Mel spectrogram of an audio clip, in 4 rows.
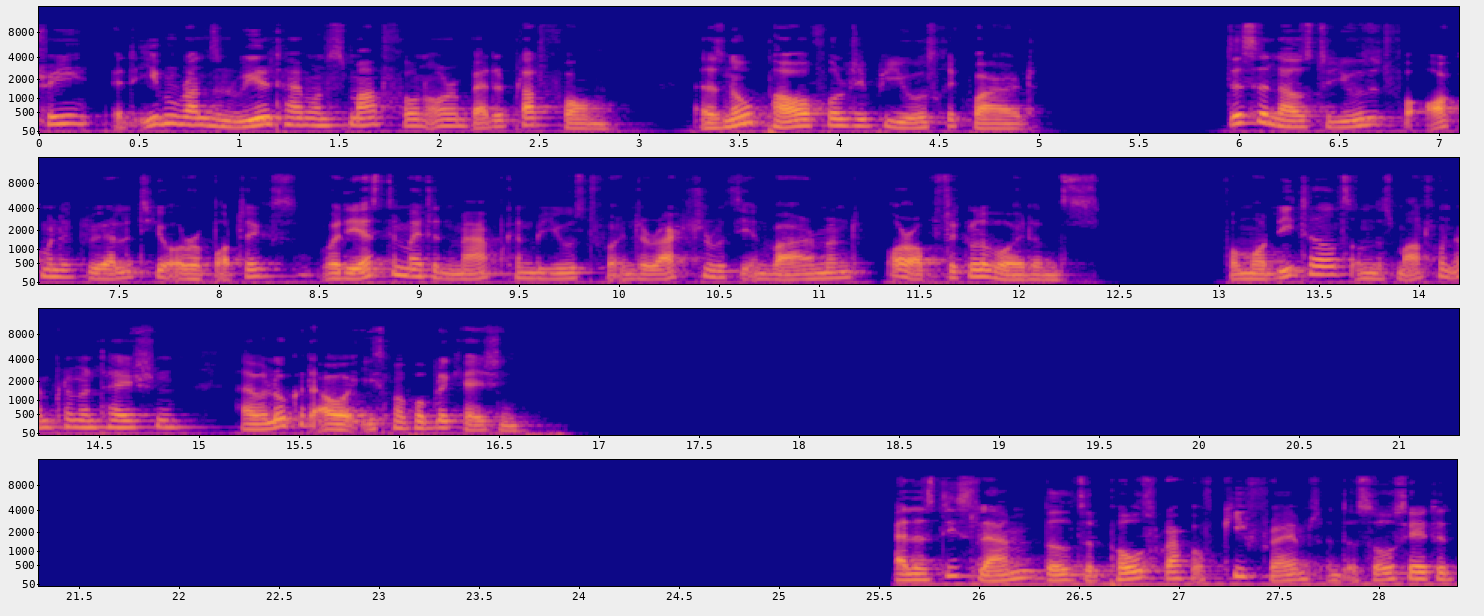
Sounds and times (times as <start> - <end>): Speech: 0.0 - 5.1, 6.0 - 16.8, 25.6 - 28.3.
